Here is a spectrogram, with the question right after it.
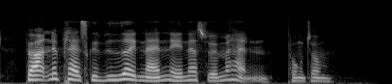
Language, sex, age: Danish, female, 32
